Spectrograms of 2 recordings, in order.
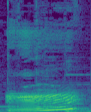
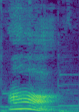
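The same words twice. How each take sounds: First: It is said with the second Mandarin tone. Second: It is said with the fourth Mandarin tone. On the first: "Pour le deuxième" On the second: "Quatrième"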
